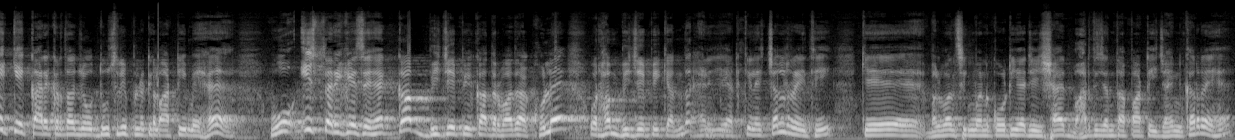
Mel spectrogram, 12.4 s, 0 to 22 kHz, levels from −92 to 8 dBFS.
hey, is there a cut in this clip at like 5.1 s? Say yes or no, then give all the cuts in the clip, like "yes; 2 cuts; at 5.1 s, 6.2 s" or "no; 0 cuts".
no; 2 cuts; at 1.5 s, 7.1 s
